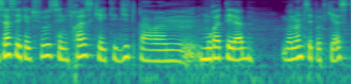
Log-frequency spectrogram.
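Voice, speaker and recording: Somewhat breathy, a woman talks at a fairly quick pace with fairly even intonation. Her medium-pitched voice has a dark, mellow tone. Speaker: podcaster. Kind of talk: solo podcast monologue.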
